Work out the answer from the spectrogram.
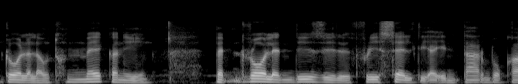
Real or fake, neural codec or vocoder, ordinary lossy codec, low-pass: fake; codec, 16 kHz, 6 kbps, DAC; none; none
